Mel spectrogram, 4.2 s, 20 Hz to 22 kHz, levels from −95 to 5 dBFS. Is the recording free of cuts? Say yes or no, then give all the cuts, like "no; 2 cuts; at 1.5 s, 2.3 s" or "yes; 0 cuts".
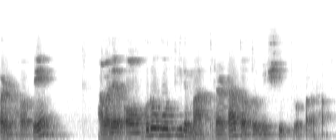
yes; 0 cuts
